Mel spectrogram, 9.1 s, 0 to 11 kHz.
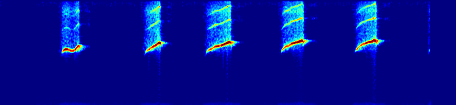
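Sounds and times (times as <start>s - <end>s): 
whistles: 1.2s - 1.8s, 2.8s - 3.4s, 4.1s - 4.9s, 5.6s - 6.3s, 7.1s - 7.8s.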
